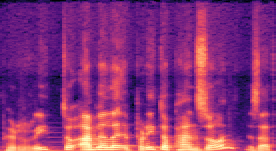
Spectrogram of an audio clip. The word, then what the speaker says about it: Perrito Panzon: I'm going to let PTO Panzone. Is that how it's pronounced?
